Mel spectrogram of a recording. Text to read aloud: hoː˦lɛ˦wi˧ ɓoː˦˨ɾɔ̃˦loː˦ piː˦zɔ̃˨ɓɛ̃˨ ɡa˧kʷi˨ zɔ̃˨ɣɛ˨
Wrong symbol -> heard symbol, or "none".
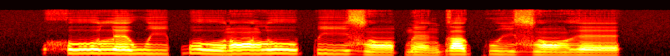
none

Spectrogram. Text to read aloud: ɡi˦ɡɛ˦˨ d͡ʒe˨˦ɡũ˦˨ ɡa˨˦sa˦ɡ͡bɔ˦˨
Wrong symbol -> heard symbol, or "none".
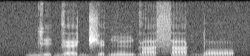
none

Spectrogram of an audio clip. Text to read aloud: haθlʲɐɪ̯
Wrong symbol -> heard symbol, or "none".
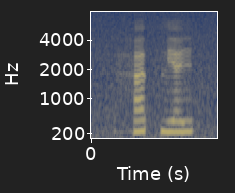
ɐ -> a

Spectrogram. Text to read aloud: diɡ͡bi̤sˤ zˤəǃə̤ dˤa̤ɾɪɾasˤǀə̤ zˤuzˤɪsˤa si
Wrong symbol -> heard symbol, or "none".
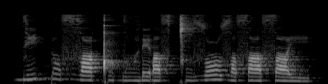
s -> sˤ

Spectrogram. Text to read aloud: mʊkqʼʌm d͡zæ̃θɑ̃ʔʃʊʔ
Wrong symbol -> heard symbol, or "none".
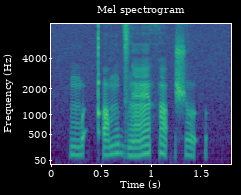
k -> ʔ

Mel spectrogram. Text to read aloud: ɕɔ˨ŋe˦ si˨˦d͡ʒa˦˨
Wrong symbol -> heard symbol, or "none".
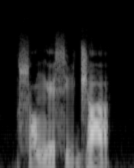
ɕ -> s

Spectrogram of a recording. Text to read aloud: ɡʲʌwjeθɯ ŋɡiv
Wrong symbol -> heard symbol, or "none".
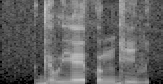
w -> v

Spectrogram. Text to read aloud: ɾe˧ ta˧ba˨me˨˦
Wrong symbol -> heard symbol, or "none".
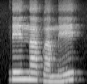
t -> n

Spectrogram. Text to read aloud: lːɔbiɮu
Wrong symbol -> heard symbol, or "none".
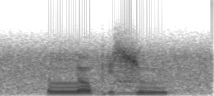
none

